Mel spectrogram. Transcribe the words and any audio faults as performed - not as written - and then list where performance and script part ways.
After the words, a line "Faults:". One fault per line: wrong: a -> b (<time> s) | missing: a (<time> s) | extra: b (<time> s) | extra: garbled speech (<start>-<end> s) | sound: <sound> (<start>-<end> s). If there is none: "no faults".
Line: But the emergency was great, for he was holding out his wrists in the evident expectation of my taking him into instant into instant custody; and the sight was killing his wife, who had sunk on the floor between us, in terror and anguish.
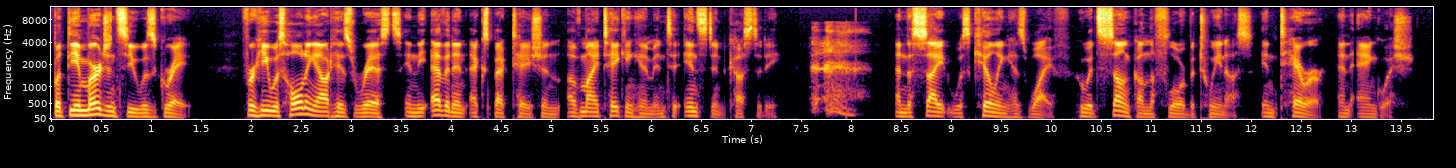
But the emergency was great, for he was holding out his wrists in the evident expectation of my taking him into instant custody; and the sight was killing his wife, who had sunk on the floor between us, in terror and anguish.
Faults:
missing: into instant (6.8 s)
sound: throat clearing (7.6-8.2 s)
